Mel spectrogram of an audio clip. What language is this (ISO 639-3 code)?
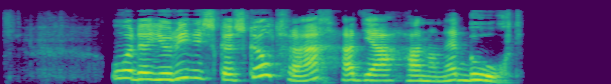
fry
